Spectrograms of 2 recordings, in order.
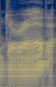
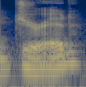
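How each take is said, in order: First: The word begins with a plain D sound. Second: The word begins with a J-like sound. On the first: The speaker calls it wrong. "I don't say dread" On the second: The speaker calls it right. "that's how it's said in American English"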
